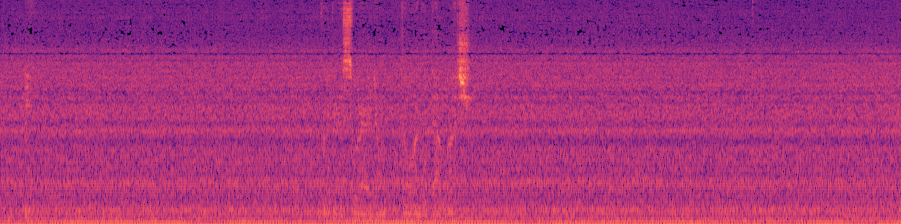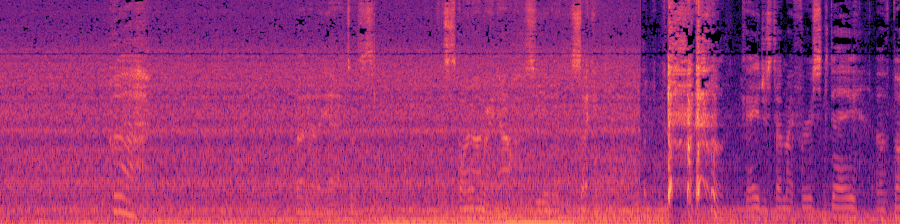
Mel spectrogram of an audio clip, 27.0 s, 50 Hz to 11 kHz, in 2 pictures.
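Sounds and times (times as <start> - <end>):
low rumble inside car: 0.0 - 27.0
person yawning: 15.2 - 15.8.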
